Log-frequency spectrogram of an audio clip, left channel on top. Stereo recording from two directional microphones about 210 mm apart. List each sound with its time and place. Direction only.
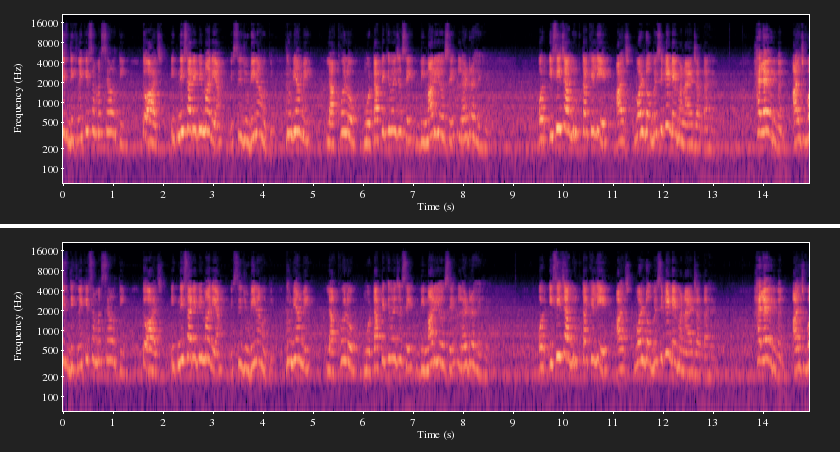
0.1 s a woman's voice: 15° left (ahead or behind)
9.5 s a woman's voice: 15° left (ahead or behind)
